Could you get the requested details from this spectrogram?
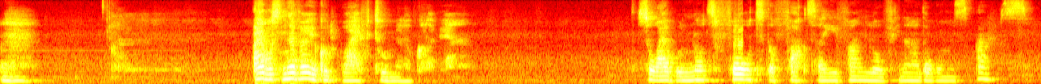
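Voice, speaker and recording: A woman's voice: deep voice, measured pace, pauses often, darkish tone. An actress with a Nigerian accent playing a weary, resigned woman who has just divorced.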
